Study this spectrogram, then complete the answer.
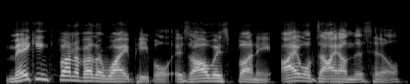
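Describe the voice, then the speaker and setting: A man's voice: medium pitch, lively intonation, a little fast, a bit bright, dry recording, lo-fi sound. A man hosting a casual history podcast, telling the story with crude jokes and lots of swearing. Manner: crude, joking, swears often. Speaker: podcast host.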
